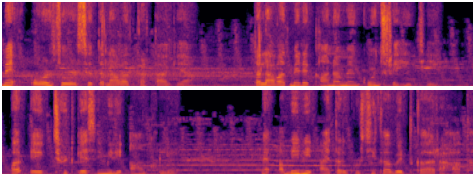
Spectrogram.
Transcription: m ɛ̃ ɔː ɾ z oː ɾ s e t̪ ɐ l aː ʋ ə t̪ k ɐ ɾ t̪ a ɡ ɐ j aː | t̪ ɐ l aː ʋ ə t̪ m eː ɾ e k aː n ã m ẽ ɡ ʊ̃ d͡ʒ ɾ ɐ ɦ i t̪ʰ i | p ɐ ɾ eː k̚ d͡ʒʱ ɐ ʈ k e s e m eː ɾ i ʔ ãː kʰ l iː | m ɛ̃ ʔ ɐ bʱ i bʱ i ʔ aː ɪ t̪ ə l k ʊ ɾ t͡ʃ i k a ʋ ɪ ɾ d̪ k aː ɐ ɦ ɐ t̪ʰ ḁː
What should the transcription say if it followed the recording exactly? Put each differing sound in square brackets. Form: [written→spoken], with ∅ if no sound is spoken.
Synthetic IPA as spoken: m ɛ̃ ɔː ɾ z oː ɾ s e t̪ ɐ l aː ʋ ə t̪ k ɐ ɾ t̪ a ɡ ɐ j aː | t̪ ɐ l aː ʋ ə t̪ m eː ɾ e k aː n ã m ẽ ɡ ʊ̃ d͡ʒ ɾ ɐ ɦ i t̪ʰ i | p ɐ ɾ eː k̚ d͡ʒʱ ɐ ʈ k e s e m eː ɾ i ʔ ãː kʰ l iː | m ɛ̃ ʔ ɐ bʱ i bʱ i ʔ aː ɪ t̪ ə l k ʊ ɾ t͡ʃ i k a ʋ ɪ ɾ d̪ k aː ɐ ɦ [ɐ→a] t̪ʰ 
